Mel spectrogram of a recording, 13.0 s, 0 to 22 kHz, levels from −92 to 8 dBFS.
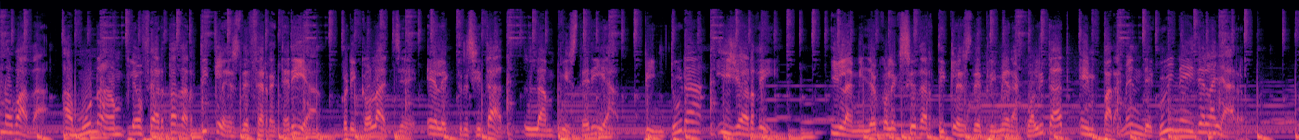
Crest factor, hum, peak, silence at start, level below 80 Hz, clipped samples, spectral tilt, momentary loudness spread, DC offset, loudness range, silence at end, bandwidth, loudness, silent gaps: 16 dB; none; -12 dBFS; 0 s; -34 dBFS; under 0.1%; -5.5 dB/octave; 4 LU; under 0.1%; 1 LU; 0 s; 17 kHz; -28 LUFS; none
